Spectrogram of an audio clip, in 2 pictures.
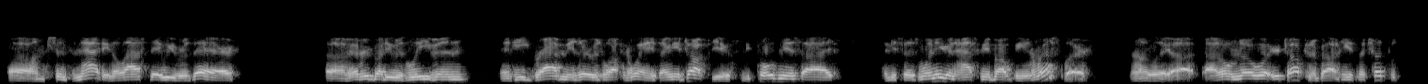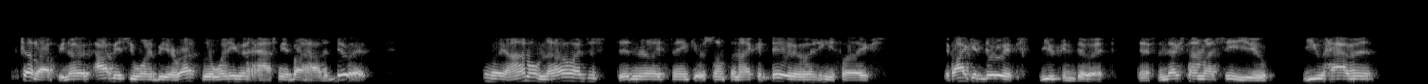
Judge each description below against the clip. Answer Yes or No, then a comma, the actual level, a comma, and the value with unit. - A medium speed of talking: No, fast, 270 wpm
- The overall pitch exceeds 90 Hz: Yes, low, 125 Hz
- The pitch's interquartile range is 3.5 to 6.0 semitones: Yes, average, 3.9 semitones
